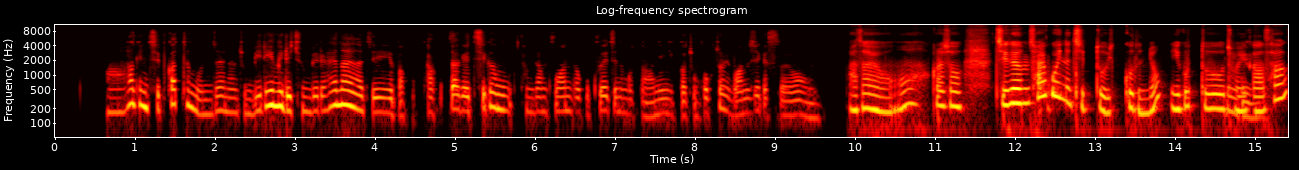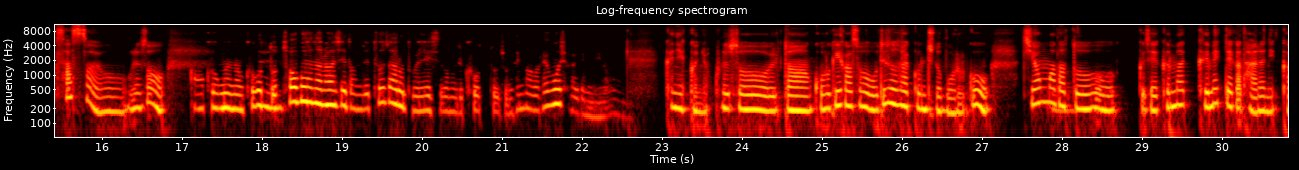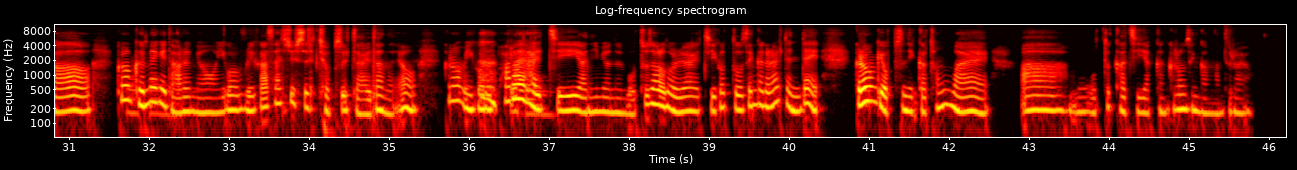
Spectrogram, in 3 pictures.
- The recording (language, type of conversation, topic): Korean, advice, 미래가 불확실해서 걱정이 많을 때, 일상에서 걱정을 줄일 수 있는 방법은 무엇인가요?
- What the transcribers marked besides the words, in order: tapping; laugh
